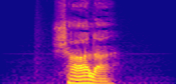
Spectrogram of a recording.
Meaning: inflection of schal: 1. strong/mixed nominative masculine singular 2. strong genitive/dative feminine singular 3. strong genitive plural
- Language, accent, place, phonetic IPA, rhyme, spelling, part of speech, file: German, Germany, Berlin, [ˈʃaːlɐ], -aːlɐ, schaler, adjective, De-schaler.ogg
